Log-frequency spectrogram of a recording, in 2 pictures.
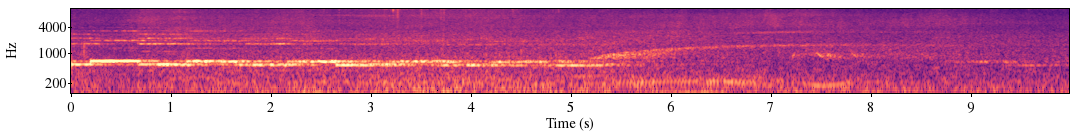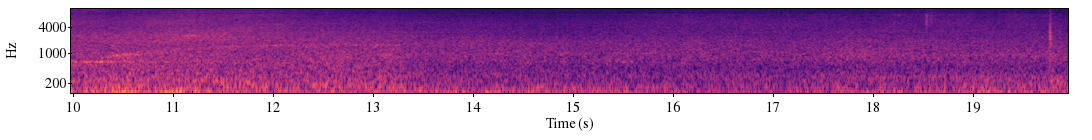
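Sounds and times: emergency siren wailing: 0.0s - 13.4s
city traffic rumble: 0.0s - 19.9s.

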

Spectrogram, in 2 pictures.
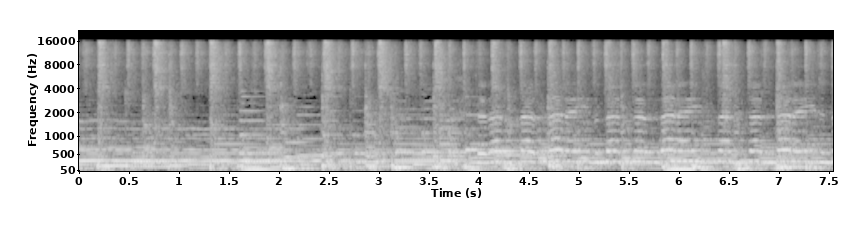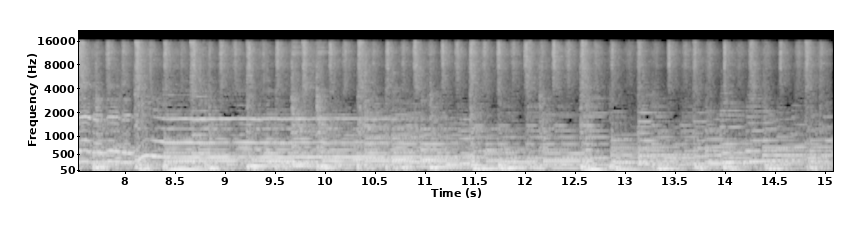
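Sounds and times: woman singing: 0.0s - 2.2s, 3.6s - 11.6s
acoustic guitar: 0.0s - 15.0s
double bass: 0.0s - 15.0s
shaker rhythm: 0.0s - 15.0s.

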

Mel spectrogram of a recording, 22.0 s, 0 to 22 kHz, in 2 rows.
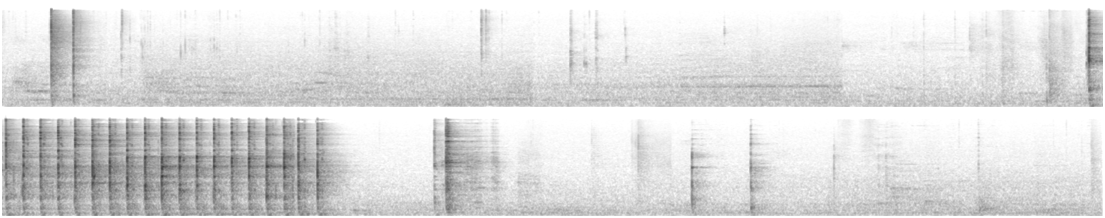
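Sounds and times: spoon tapping on plate: 10.9s - 14.3s.

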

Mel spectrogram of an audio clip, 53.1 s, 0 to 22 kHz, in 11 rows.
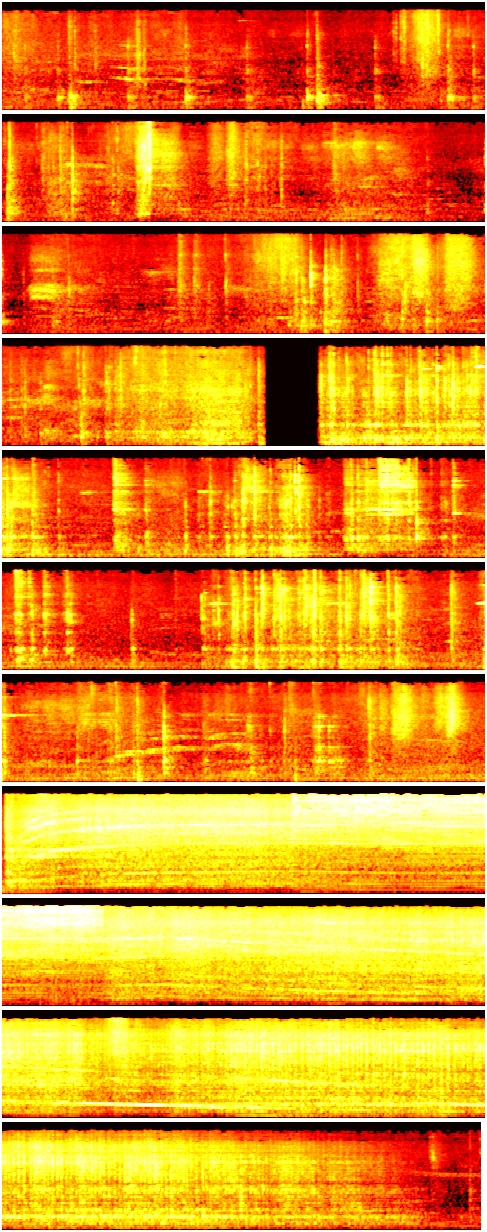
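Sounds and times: cut-off saw motor whine: 33.8s - 50.1s.

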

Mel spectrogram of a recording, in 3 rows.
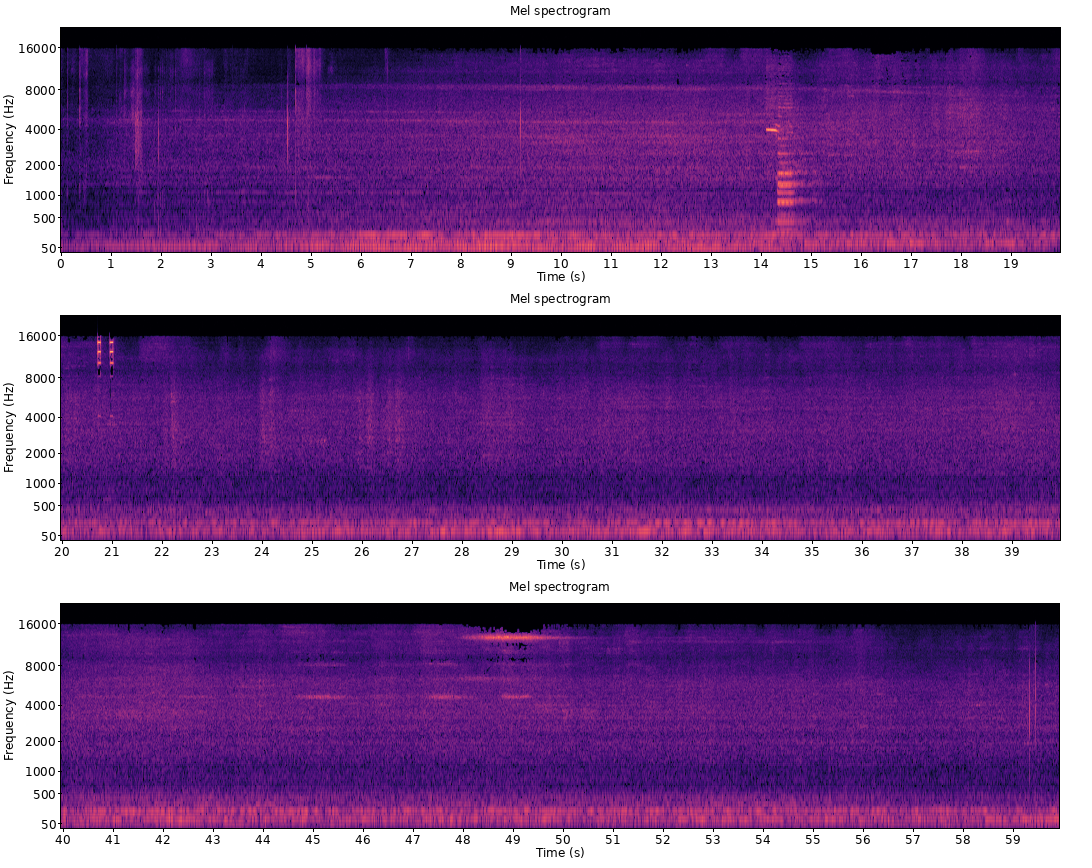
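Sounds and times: diesel locomotive rumble: 0.0s - 59.9s
train horn toot: 14.1s - 15.3s.

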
